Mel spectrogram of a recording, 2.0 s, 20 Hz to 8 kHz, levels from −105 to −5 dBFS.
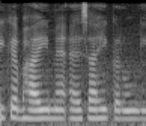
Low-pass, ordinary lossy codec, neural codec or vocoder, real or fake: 7.2 kHz; none; none; real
